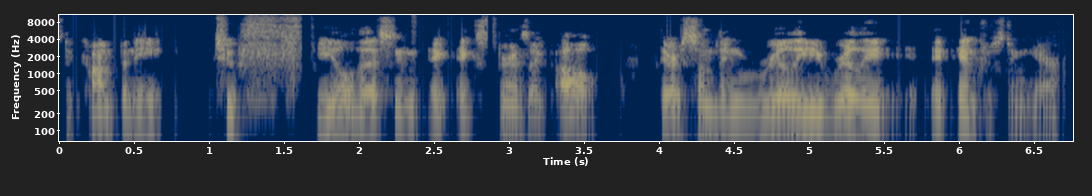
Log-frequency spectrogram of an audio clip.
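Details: Adult man who states he is a person who stutters; stuttering.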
